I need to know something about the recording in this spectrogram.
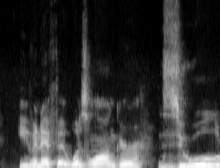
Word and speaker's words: Zuul: if it was longer Zuul really rhymes with Jewel citacosaurus another early topsid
